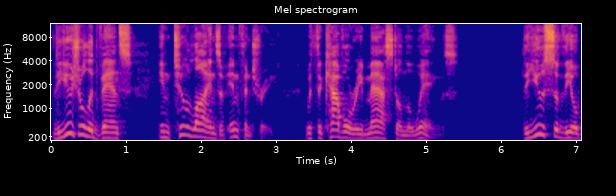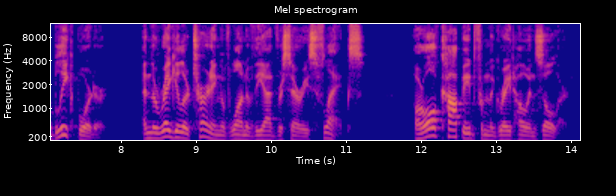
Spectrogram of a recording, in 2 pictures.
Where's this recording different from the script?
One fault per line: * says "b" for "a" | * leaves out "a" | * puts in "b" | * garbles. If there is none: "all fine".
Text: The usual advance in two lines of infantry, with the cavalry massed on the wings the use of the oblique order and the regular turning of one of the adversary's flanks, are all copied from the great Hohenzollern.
* says "border" for "order"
